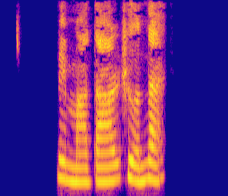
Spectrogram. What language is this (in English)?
Chinese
